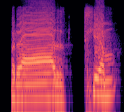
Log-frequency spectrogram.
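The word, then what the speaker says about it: प्रार्थ्यम्: Yetat prarthyam. Tha mahaprana ya rakara there. All letters needs to be pronounced, heard also when chanting the shloka. Pra, it is pra, prarthyam, that is how it is pronounced.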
